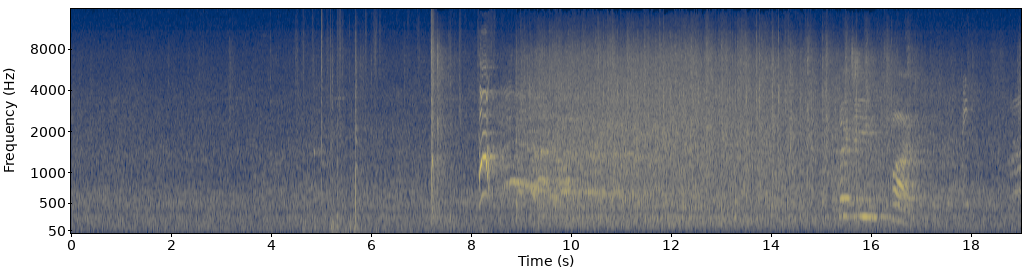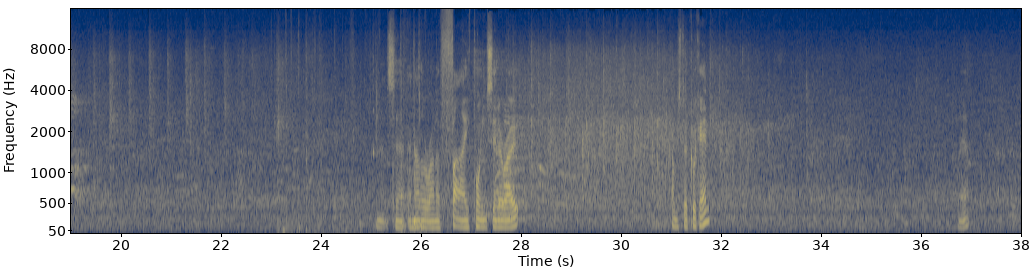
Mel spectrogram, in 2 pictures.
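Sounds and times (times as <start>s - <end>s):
racket hitting shuttlecock: 7.2s - 7.6s
crowd applause and cheering: 8.5s - 16.9s, 27.1s - 33.6s
player shouting: 18.8s - 19.4s.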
